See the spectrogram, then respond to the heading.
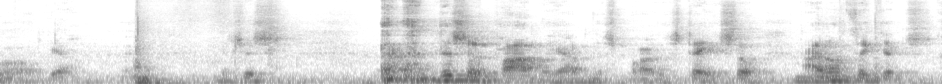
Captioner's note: clears throat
